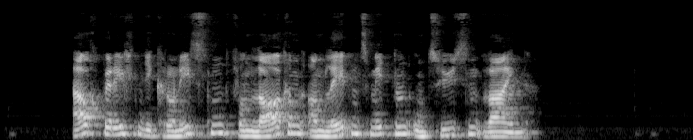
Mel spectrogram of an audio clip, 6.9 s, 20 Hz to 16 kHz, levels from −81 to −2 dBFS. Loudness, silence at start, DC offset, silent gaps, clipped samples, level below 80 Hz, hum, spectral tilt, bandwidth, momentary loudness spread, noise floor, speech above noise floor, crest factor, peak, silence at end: -18 LUFS; 0.75 s; under 0.1%; none; under 0.1%; -60 dBFS; none; -7.5 dB/octave; 11.5 kHz; 8 LU; -73 dBFS; 56 dB; 16 dB; -2 dBFS; 1.55 s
